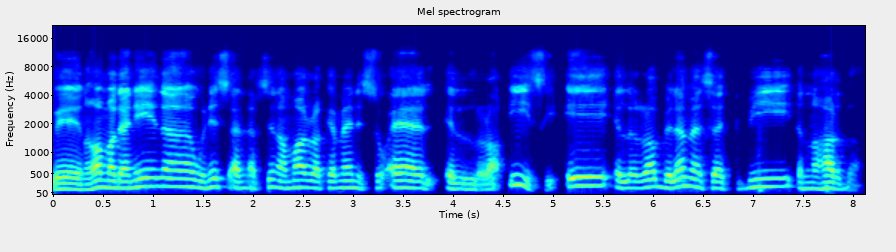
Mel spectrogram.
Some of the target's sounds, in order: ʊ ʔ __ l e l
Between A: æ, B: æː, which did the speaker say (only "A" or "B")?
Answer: B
